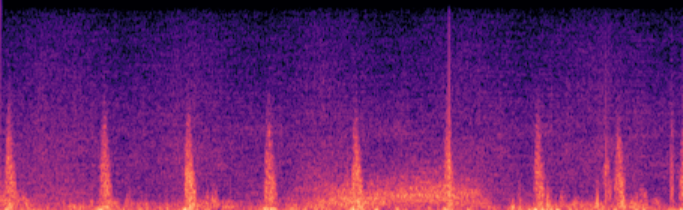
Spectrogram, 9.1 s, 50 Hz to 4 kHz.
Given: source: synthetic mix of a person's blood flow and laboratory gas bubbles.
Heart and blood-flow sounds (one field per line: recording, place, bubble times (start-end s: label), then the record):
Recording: Doppler ultrasound of blood flow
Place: subclavian vein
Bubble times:
5.33-5.53 s: bubbles
8.03-8.15 s: bubbles
From the record:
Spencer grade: 2 (many but less than half of the cardiac periods contain bubble signals, singularly or in groups)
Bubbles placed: anywhere in the cardiac cycle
